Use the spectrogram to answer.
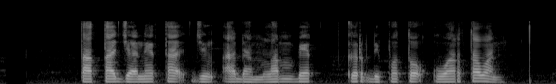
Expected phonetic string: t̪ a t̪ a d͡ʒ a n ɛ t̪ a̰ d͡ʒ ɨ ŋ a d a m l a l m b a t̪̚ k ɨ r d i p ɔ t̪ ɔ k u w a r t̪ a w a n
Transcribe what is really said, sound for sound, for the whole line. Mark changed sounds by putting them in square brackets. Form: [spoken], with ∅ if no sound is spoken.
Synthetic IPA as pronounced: t̪ a t̪ a d͡ʒ a n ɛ t̪ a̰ d͡ʒ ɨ ŋ a d a m l a [∅] m b [ɛ] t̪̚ k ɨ r d i p ɔ t̪ ɔ k u w a r t̪ a w a n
